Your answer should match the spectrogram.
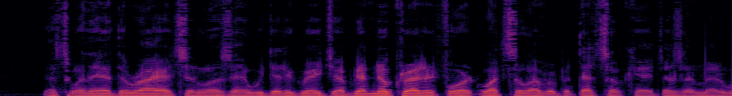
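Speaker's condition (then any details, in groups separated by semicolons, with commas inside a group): No condition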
